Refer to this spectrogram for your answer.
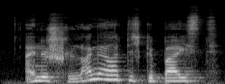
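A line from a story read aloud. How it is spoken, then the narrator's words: Loud shout. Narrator (German): rief er laut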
